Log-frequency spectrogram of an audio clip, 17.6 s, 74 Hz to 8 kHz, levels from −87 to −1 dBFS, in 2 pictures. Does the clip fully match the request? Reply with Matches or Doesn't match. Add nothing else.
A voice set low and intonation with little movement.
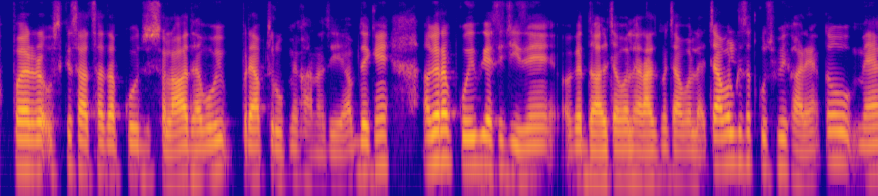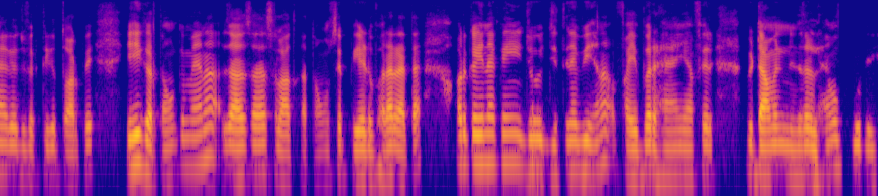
Doesn't match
